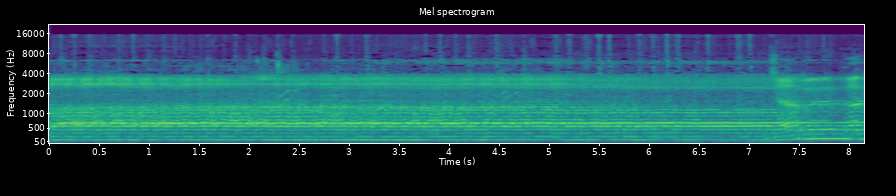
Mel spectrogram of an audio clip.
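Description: Soz khwani, Shia elegiac chanting: a male voice holds one long low note for about seven seconds, then glides up to a higher note near the end.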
